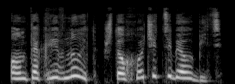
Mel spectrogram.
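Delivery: high-pitched jealous-drama heroine; melodramatic warning. A narrator's reading. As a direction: warn him urgently, TV-drama style. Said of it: "предупредила платиновая блондинка смазливого брюнета". (взволнованно, высоким женским голосом)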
